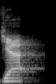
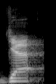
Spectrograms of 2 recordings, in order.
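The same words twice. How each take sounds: Both takes have the same delivery.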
